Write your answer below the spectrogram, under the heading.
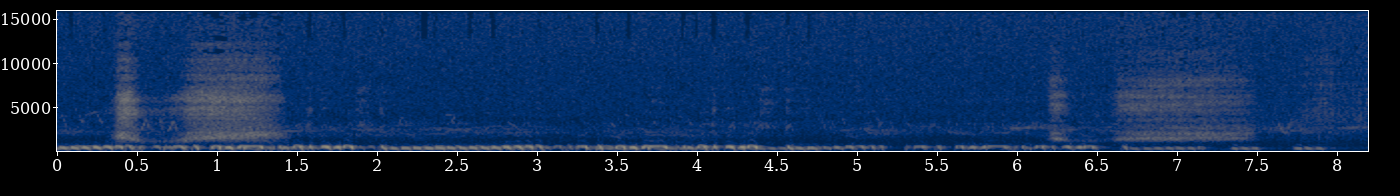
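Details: Black grouse from Lithuania: rolling, gurgling bubbling notes run continuously, then break into shorter bursts, interrupted twice by harsh, explosive hissing sneezes.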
